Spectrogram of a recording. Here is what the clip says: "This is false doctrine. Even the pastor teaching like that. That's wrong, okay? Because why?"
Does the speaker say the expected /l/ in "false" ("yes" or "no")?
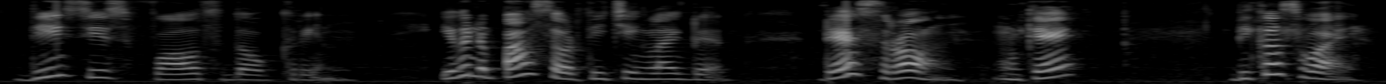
yes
